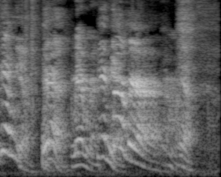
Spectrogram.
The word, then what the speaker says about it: Mjolnir: I Mitch said, Jolner. That's what I said. Thor's Yeah, hammer. yeah. Thor's hammer. That's Actually, what I said she- in my Why head. is the J silent? She pronounced it the way Chrissy pronounces Mjolnir. She says Mjolnir.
